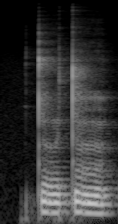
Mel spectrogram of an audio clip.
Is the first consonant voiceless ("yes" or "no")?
yes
